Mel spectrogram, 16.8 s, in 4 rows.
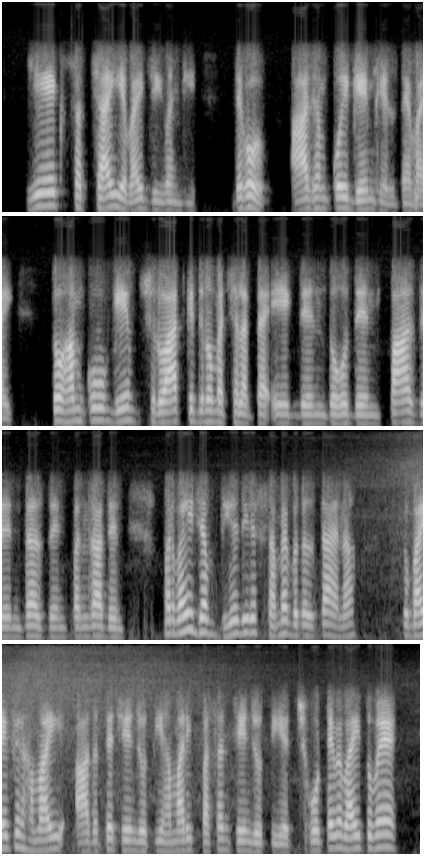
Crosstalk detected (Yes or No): No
